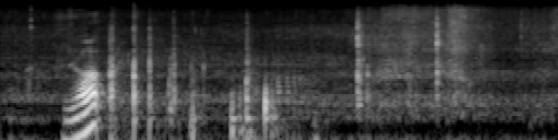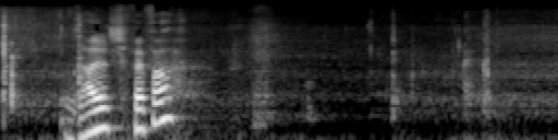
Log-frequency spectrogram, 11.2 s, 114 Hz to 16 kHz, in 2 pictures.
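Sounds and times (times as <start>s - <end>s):
roast gravy sizzling in a pan: 0.0s - 11.1s
speech: 0.6s - 1.2s, 6.4s - 7.5s
spoon stirring roast gravy with milk in a pan: 3.5s - 4.8s.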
